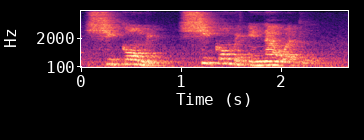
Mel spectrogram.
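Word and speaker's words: chicome: Y el 7 se pronuncia Xicome, Xicome en náhuatl.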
